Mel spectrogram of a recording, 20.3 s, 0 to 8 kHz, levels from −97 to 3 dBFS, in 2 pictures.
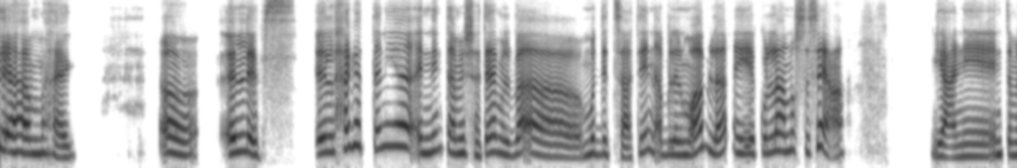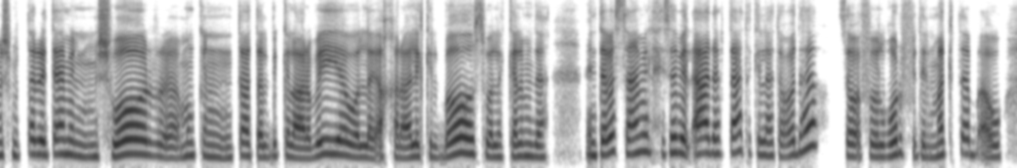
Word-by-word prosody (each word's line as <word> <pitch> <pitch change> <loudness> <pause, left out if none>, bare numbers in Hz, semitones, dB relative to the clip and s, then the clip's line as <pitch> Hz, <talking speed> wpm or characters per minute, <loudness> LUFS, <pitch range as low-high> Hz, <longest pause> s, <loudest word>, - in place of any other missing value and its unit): دي 320 -2 +7
أهَم 270 -2 +4
حاجة. 215 -5 -2 0.9
آه، 250 -4 +1 0.3
اللبس. 270 -3 +3 0.2
الحاجة 290 +8 +3
التانية 395 +1 -3
إن 300 -8 +3
أنت 325 0 -4
مش 265 -2 0
هتعمل 260 +1 +2
بقى 210 -6 +1
مُدِّة 255 0 -3
ساعتين 275 - -1
قبل 245 -2 -3
المقابلة، 255 +3 +3
هي 265 -1 +1
كُلّها 290 +4 +1
نُص 310 -1 -5
ساعة. 390 +7 +3 0.9
يعني 215 0 +1
أنت 250 -1 -4
مش 235 0 -4
مُضطر 245 +2 +1
تعمل 255 0 0
مشوار 215 -1 +2
ممكن 210 -3 -7
تعطَل 220 -3 -1
بيك 220 +1 -10
العربية 225 +7 +2
والّا 200 -3 -1
يأخّر 195 -2 -3
عليك 210 +4 0
الباص 245 +5 +2
والّا 205 -1 -2
الكلام 215 +2 -3
ده، 205 -1 -4 0.4
أنت 230 +1 0
بس 280 +2 +2
عامل 280 +3 +1
حساب 275 +2 -2
القعدة 260 +1 +4
بتاعتك 275 0 -2
اللي 235 -1 -3
هتقعدها 245 - -1 0.2
سواء 215 -2 -3
في 215 - -8
غرفة 225 +5 -2
المكتب 240 +5 -3
أو 205 +1 -4
245 Hz, 145 wpm, -22 LUFS, 215-275 Hz, 0.9 s, دي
